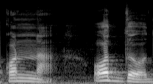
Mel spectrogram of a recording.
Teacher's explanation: যেমন কন্যা এখানে ন এর সাথে জফলা থাকা সত্ত্বেও ন দুইবার হয়ে গেল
